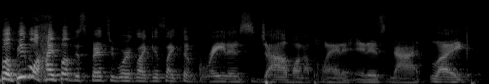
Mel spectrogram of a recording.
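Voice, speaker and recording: A man talks at a fairly quick pace. Audible room echo and noticeable background noise are present. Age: 30s. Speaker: stand-up comedian. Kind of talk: stand-up. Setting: stage with audience. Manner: animated.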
